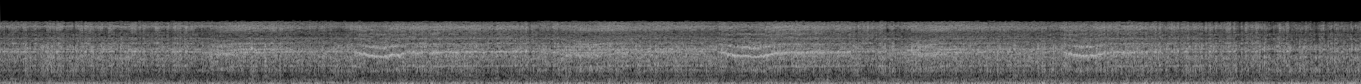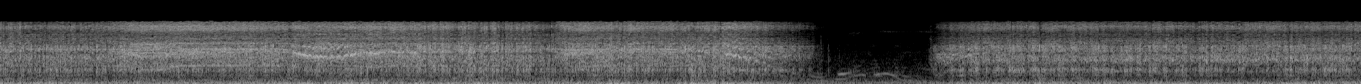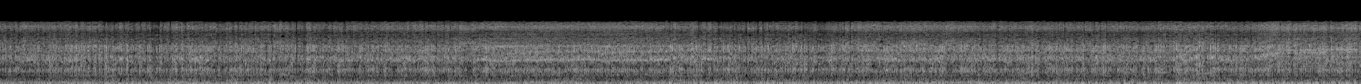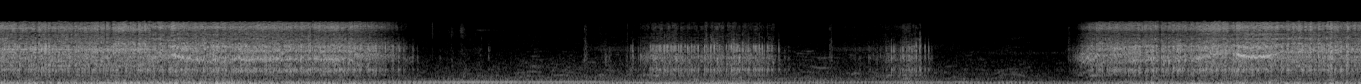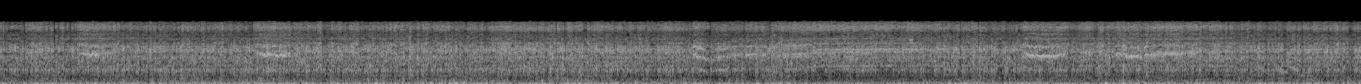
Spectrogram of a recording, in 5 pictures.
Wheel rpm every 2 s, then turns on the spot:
230, 230, 230, 230, 220, 230, 230, 220, 220, 230, 130, 50, 160, 160, 160, 160, 160, 160, 160, 170, 230, 180, 40, 20, 10, 20, 180, 230, 230, 230, 230, 220, 220, 230.
46-50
